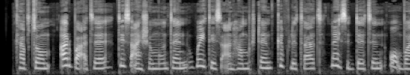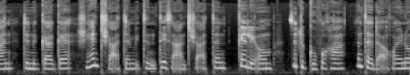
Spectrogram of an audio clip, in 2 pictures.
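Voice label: Tigrinya Female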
